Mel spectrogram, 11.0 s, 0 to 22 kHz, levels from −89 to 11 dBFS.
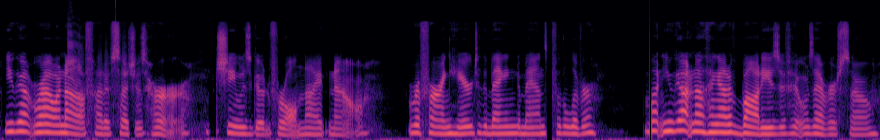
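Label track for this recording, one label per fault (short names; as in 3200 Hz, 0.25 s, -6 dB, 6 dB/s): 0.830000	1.580000	clipped -25 dBFS
6.820000	6.900000	gap 80 ms
8.110000	8.140000	gap 31 ms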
